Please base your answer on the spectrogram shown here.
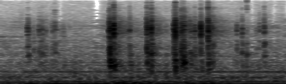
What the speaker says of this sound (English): Alright, so I'm typing in,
